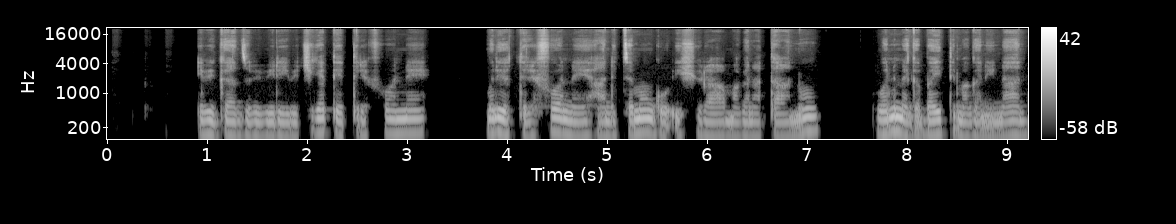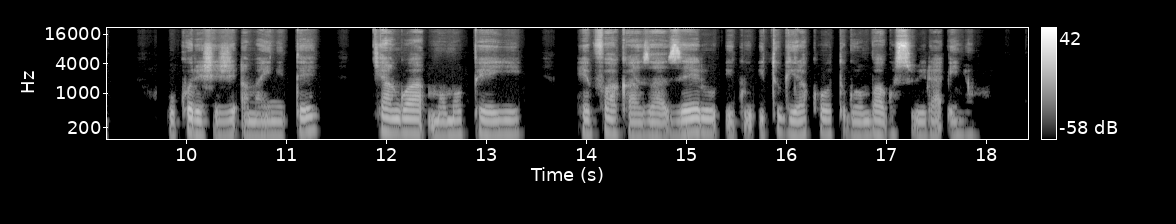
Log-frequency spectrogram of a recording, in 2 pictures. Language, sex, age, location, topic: Kinyarwanda, female, 25-35, Huye, finance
